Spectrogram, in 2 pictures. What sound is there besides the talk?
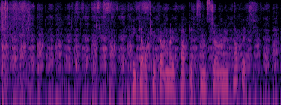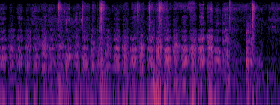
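dog panting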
